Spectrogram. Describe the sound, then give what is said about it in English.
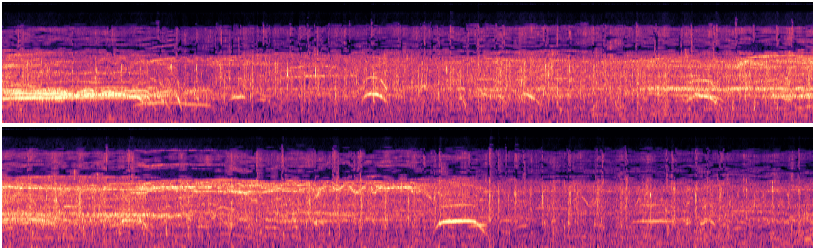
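An audience applauds and cheers to welcome a performer on stage, with sustained clapping, whoops and crowd noise that stays loud for about twenty seconds and eases slightly toward the close. “So I think we want to give him a huge hand, and we want to welcome Gordon Lightfoot. Let's hear it.”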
